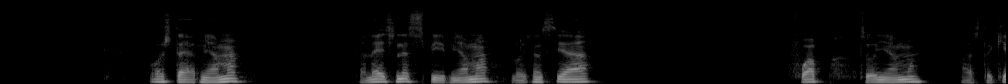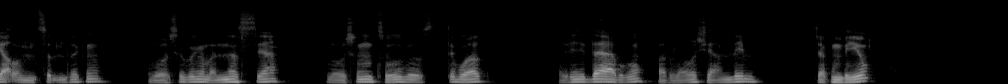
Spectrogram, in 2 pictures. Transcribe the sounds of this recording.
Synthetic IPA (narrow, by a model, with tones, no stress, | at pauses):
o˦ɾʃt̪e˨bmja˨ma˦ | ka˨ne˦t͡ʃne˦sspi˨bmja˧ma˦lo˨ʃa˦nsja˦ | fwa˦pt͡su˨˦ɲa˧ma˦ | a˨st̪a˨kja̰˦la˧˨n˧se˧˨nze˦k | lo˨ʃka˦ze˦kla˨ne˦ssja˦ | lo˨ʃkna˦t͡su˦ɡa˧st̪e˦bwe˨˦lt̪̚ | la˨ʃi˦ni˧d̪e˦bɡu˦pa˨ɾla˨u˦ʃja˨nli˦mb | t͡ʃa˨kmbi˧˦w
